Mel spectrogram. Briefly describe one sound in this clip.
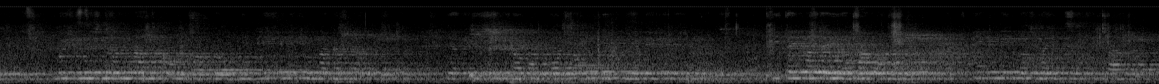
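A group of people sing a slow hymn together in a large echoing hall.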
